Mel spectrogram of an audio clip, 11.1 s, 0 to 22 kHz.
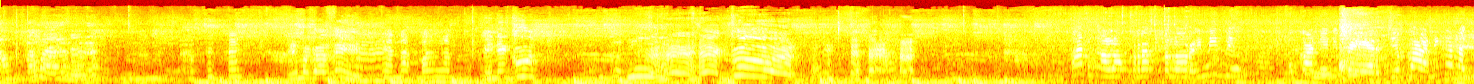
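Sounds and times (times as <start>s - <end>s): crowd babble: 0.0s - 11.0s
music: 0.0s - 11.0s
voices talking: 0.0s - 11.0s.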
